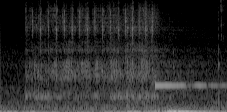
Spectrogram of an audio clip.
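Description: Closing sound effect of a K-pop music video, played back quietly: a rapid, even run of clicks, about a dozen a second, lasting just over a second, followed by a single steady beep.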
